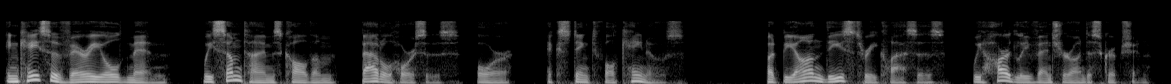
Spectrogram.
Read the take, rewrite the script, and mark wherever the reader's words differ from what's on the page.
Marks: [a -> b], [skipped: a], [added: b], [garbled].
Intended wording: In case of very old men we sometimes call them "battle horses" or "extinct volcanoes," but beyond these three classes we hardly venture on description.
In case of very old men we sometimes call them "battle horses" or "extinct volcanoes," but beyond these three classes we hardly venture on description.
